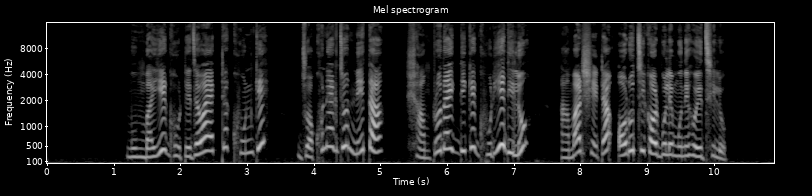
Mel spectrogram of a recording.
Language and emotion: Bengali, disgusted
